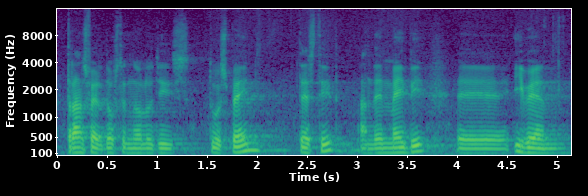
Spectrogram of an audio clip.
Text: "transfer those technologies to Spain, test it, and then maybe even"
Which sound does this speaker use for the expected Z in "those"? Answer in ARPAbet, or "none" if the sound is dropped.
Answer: S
